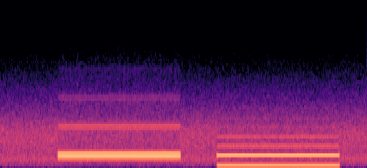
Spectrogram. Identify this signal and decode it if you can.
Aircraft SELCAL, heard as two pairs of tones. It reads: QS-CR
